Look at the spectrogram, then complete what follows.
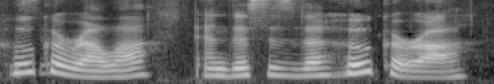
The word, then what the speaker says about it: Heuchera: and this is the hookura it's really hard not to get those too confused you may have heard this pronounced yucara with the h silent leave me a comment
